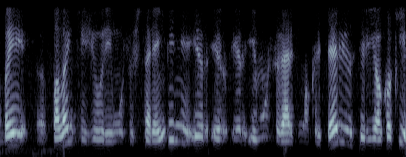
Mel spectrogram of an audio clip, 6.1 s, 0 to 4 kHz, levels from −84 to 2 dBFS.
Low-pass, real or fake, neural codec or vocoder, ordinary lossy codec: 3.6 kHz; real; none; AAC, 32 kbps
